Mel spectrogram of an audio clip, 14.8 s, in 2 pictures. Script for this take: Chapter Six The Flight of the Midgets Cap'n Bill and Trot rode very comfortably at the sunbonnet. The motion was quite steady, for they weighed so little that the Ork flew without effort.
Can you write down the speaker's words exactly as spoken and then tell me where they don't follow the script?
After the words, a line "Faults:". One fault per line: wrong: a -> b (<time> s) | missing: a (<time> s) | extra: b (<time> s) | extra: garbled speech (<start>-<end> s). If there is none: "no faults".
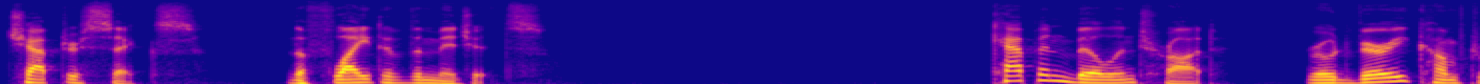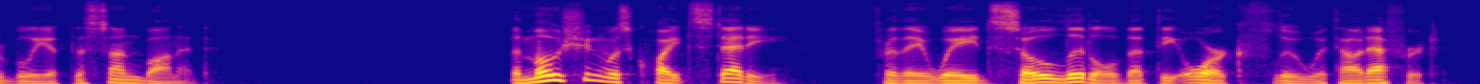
Chapter Six The Flight of the Midgets Cap'n Bill and Trot rode very comfortably at the sunbonnet. The motion was quite steady, for they weighed so little that the Ork flew without effort.
Faults:
no faults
